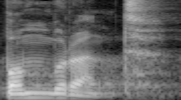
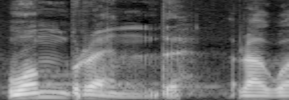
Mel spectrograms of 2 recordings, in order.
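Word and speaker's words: Wurmbrand: 잘 아시는 이야기입니다마는 리차드 범브란트, 영어식 발음으로는 리처드 원브랜드라고 하는 목사님이 계십니다.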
